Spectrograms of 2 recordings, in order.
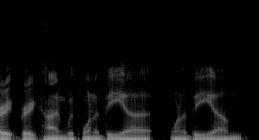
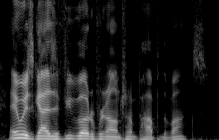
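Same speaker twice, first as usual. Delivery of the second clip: fast, loud, pitched-up shout to the chat; excited call-out; 7 semitones higher, 8 dB louder, faster than usual. Real, not acted. Host hyping up live viewers, fast loud call-out. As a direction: rattle it off loudly to grab the viewers.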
